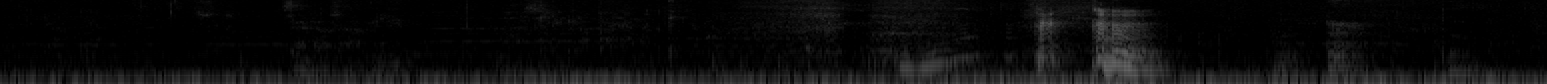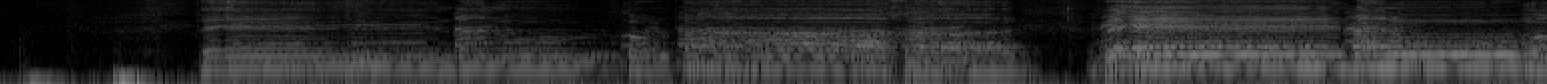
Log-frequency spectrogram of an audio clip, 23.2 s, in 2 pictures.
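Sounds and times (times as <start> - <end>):
choir recorded with center U47 microphone: 13.1 - 23.1.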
